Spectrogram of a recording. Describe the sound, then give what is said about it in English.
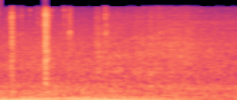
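A car's engine rumbles low and steady as it turns into a gas station in the UK, fading slightly toward the end, with a few brief high jingling clicks near the start. “Okay, we're just turning into a gas station.”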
